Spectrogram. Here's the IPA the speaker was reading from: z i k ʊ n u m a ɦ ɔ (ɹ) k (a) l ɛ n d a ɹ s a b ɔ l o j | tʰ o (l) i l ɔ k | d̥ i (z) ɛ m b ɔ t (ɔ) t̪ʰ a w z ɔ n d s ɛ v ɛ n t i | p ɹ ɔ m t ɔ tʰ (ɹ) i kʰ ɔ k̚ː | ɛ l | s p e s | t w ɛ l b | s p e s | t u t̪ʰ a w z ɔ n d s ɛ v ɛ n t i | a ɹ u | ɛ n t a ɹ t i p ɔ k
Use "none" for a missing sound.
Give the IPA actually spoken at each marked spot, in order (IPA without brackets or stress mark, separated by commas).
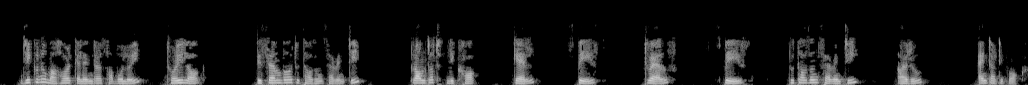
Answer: ɹ, ɛ, ɹ, s, u, l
